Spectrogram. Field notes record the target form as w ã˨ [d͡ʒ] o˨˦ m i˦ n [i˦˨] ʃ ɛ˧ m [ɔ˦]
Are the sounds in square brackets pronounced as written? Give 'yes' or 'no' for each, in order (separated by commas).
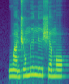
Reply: yes, yes, no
